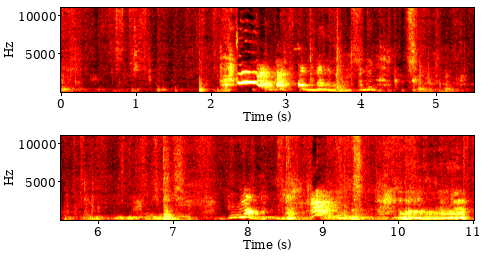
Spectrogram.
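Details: Weimaraner puppies from the Indigo and Magnum litter, making a mix of high, wavering whines and short yips that come in scattered bursts, with some human voices in the background.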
